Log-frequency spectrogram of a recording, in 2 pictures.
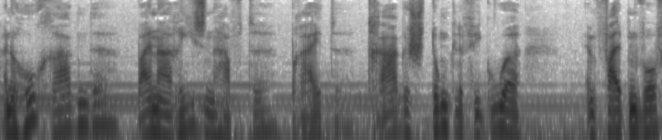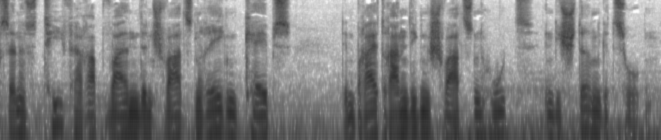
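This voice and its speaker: A man with a fairly low voice narrates a literary radio play. He is solemn, precise and measured in his phrasing. Soft music plays faintly behind him. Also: fairly even intonation.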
